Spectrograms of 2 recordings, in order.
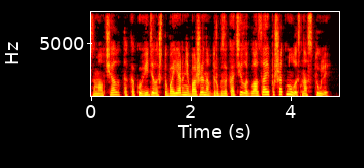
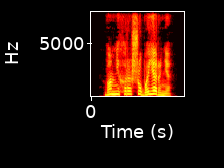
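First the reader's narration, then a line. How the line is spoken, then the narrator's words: Exclamation. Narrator (Russian): воскликнула Вера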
